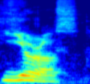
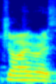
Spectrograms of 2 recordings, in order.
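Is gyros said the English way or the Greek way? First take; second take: Greek; English. First: The word is said with a Greek pronunciation. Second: The word is said with an English pronunciation. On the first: The speaker calls it right. "that's the actual way to pronounce it in Greek" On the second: The speaker calls it wrong. "it's not gyros"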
